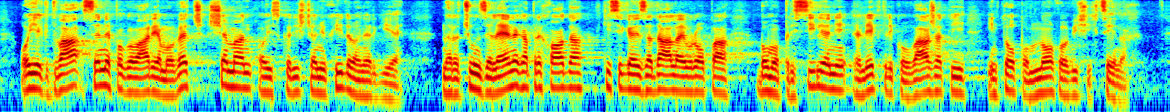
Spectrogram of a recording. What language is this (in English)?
Slovenian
